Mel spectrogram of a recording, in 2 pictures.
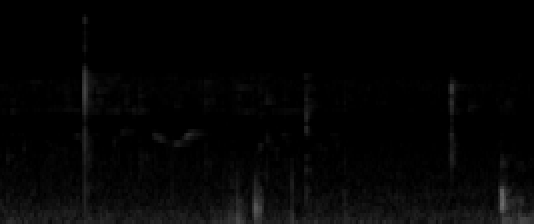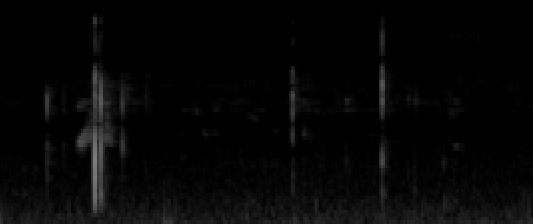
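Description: Scattered faint clicks and crackles over a quiet background, about eight in all, the loudest just past the middle.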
